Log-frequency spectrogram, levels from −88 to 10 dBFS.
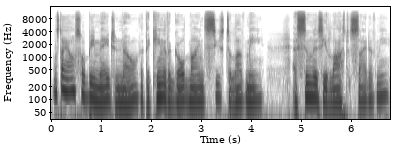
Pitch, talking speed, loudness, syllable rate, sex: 100 Hz, 230 wpm, -22 LUFS, 4.8 syllables/s, male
